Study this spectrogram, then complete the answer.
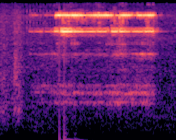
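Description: A telephone rings in a single bright electronic trill lasting about a second, preceded by a brief low knock, fairly close and clear with no speech over it.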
